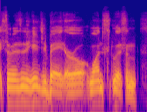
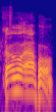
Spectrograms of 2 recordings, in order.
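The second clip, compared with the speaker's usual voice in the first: tongue held between fingers; holding own tongue; 7 semitones higher than usual. Shown as a demonstration. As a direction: say it while pinching your tongue. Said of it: "say caramel apple while holding your tongue".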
